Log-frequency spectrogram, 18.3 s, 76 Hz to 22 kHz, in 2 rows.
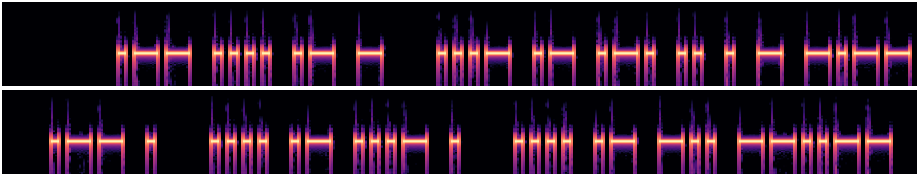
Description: Morse code, heard as a keyed tone, about 15 wpm, 700 Hz. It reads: WHAT VARIETY WE HAVE HAD,
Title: Sentences from Top 1000 Words - Review Part 4 - 15wpm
